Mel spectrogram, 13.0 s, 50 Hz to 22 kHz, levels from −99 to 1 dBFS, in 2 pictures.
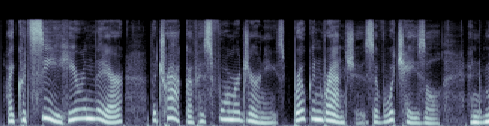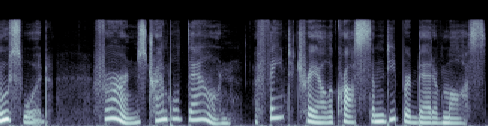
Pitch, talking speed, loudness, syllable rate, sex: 205 Hz, 145 wpm, -18 LUFS, 3.8 syllables/s, female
